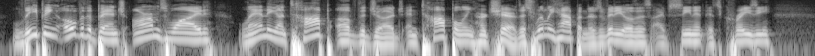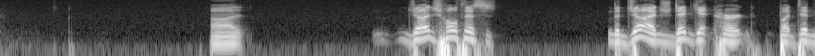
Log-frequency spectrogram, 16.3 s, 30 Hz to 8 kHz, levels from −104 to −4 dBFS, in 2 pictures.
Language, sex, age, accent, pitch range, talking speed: English, male, 30-49, American, 90-140 Hz, 145 wpm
